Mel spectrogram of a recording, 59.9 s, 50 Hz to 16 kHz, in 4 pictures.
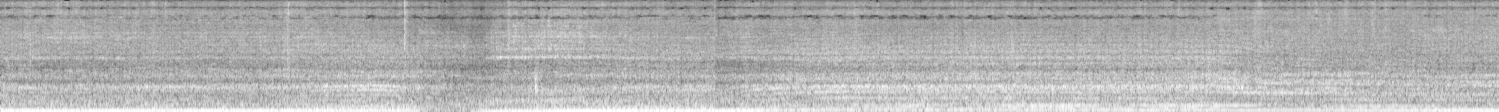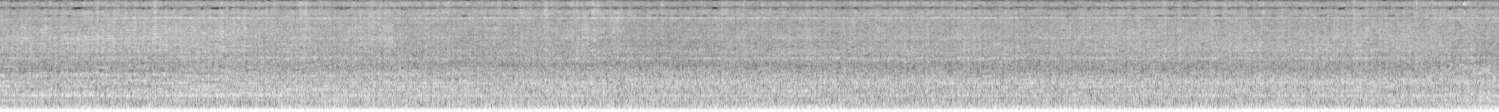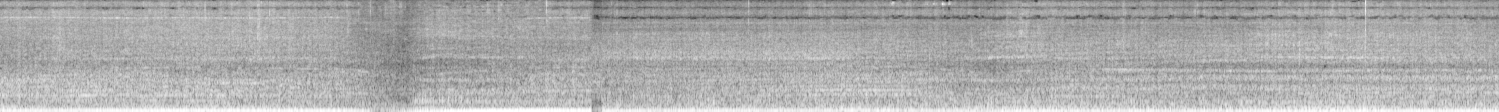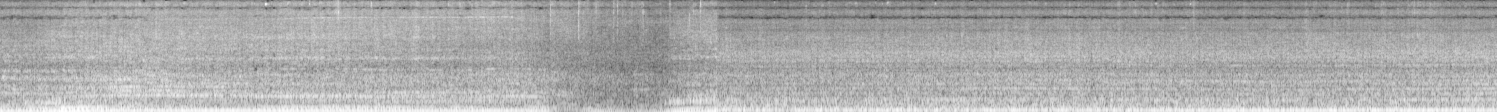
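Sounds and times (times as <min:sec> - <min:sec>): heavy diesel engine droning: 0:00.0 - 0:59.9.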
